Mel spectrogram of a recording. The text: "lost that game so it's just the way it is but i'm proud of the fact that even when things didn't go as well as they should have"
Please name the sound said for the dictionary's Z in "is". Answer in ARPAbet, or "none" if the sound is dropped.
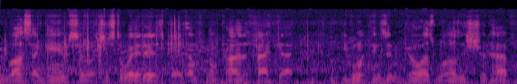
Z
